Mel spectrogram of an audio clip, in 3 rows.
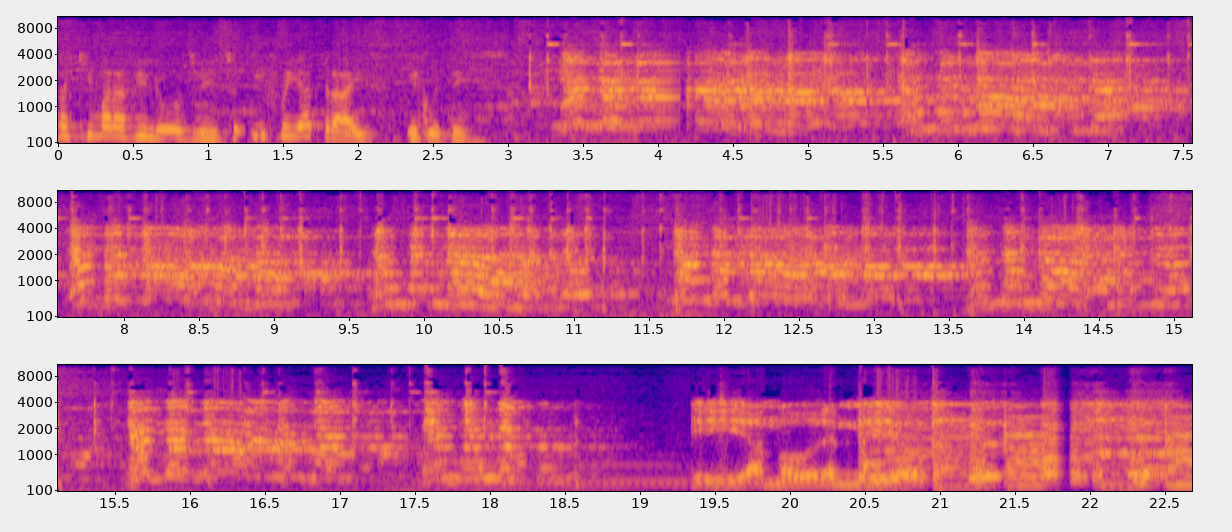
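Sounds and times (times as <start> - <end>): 
speech: 0.0 - 2.9, 19.4 - 22.6
song with repetitive sung chorus over bright instrumentation: 2.1 - 18.8, 19.8 - 22.6.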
